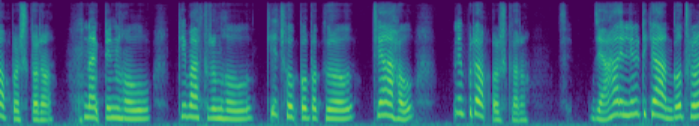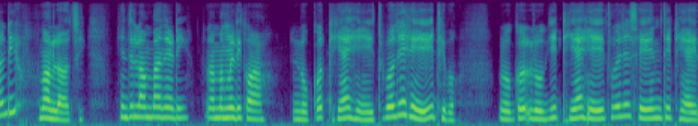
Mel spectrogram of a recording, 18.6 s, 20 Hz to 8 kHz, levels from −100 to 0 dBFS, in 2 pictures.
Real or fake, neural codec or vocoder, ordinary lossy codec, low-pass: fake; autoencoder, 22.05 kHz, a latent of 192 numbers a frame, VITS, trained on many speakers; none; 7.2 kHz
